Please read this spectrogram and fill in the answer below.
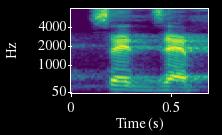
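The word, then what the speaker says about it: Saytzeff: वैसे नाम इसका जेडजेफ है लेकिन हम इसको प्रोनाउंस करते हैं सेडजेफ रूल।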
